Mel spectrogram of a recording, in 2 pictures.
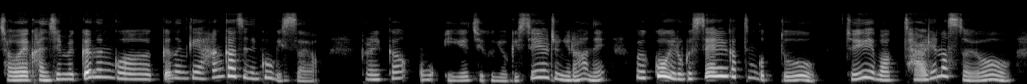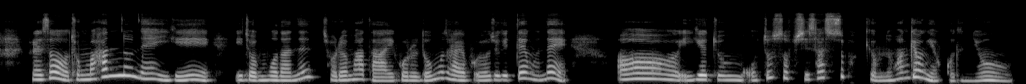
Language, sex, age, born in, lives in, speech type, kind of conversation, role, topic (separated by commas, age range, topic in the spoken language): Korean, female, 30-34, South Korea, United States, conversation, advice, user, 일상에서 충동구매를 빠르게 알아차리고 효과적으로 막는 방법은 무엇일까요?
